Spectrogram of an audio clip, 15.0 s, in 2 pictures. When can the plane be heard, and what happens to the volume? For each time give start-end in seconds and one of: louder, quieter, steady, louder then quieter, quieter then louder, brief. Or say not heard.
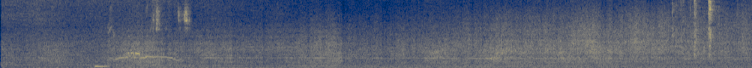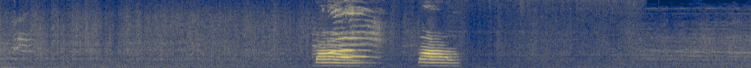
0.0-15.0 quieter.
